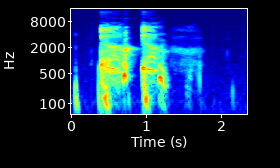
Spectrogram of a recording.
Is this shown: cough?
yes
